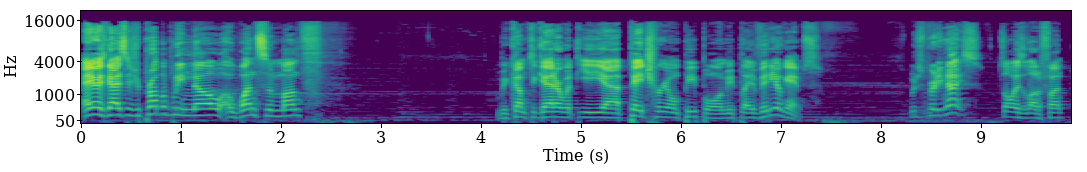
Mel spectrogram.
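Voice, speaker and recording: A man's voice: a little high, a little fast, faint music behind. A young man whose first language is Dutch, hosting a casual livestream chat from a studio mic in a small room at home. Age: young adult. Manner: lively, laughs often. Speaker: streamer host. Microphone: studio mic with headphones.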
